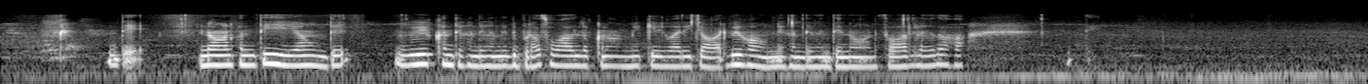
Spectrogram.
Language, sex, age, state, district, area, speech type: Dogri, female, 30-45, Jammu and Kashmir, Reasi, rural, spontaneous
